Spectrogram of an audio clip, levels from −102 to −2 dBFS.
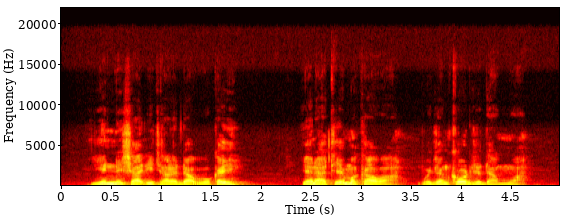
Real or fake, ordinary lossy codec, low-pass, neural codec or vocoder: real; none; 19.8 kHz; none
